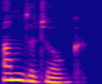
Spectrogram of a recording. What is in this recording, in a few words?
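"underdog", British English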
